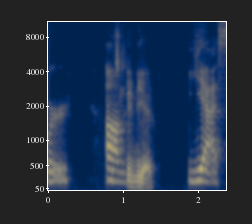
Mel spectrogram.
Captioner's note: host speaks faintly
